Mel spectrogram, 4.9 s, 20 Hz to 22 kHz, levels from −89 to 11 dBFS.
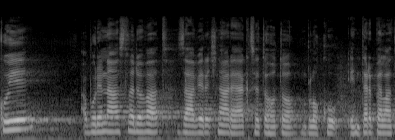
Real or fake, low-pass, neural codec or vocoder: real; 14.4 kHz; none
